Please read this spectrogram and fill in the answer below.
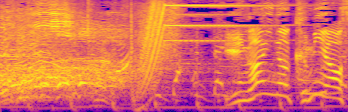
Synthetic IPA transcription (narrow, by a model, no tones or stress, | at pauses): iŋainakʰɯmiaos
